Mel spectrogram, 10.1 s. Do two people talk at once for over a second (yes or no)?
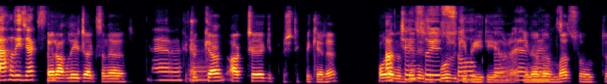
yes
